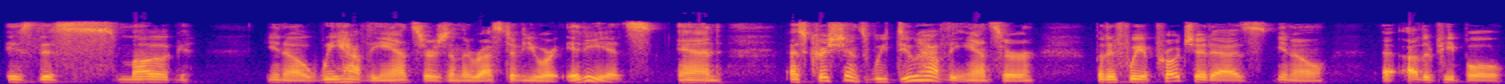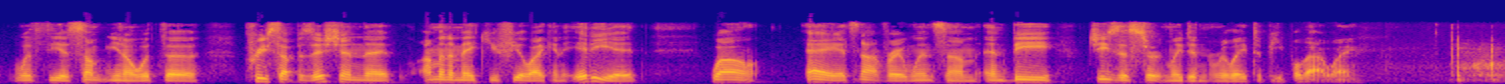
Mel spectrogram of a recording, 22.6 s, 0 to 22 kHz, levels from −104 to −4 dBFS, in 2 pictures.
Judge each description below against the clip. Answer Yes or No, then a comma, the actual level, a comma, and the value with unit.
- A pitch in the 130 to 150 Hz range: No, low, 100 Hz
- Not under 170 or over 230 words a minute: Yes, average, 180 wpm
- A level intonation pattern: No, average, 3.8 semitones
